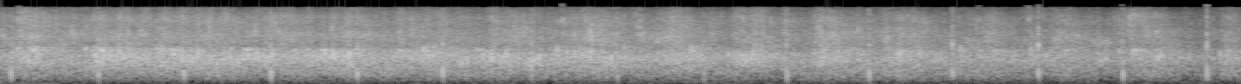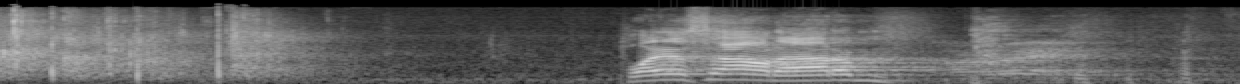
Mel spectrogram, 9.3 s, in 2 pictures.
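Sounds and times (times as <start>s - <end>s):
audience applause: 0.0s - 5.9s
speech: 7.0s - 8.8s.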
